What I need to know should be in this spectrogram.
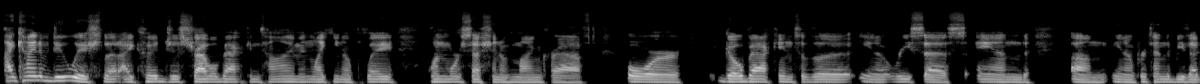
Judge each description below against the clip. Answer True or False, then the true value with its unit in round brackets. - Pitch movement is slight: True (2.1 semitones)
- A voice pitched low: True (120 Hz)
